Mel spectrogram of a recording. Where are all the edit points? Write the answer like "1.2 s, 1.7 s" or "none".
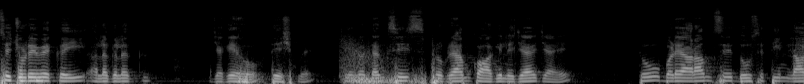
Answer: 3.4 s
